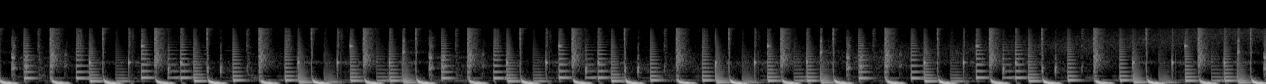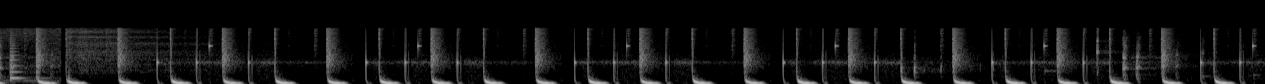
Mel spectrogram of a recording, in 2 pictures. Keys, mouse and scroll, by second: 0.4 scroll down 1, 1.4 click, 5.4 click, 5.6 click, 6.2 click, 7.4 click, 8.1 click, 9.7 click, 11.0 click, 12.9 click, 15.4 scroll up 1, 15.9 click, 17.6 click, 19.8 click, 23.1 click, 24.8 click.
